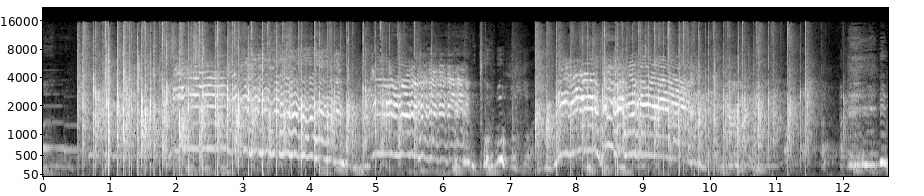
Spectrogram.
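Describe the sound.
A crowd at the Jockey Club horse races claps steadily as a family arrives, with many overlapping hand claps forming a loud, continuous wash, while voices talk over the applause throughout, briefly dipping before the clapping swells again.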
